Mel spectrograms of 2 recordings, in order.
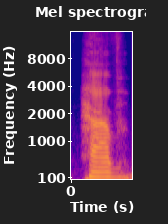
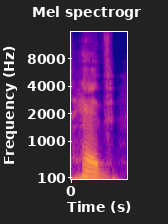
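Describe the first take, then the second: First: The word is said in a non-Kiwi accent. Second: The word is said in a Kiwi accent.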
